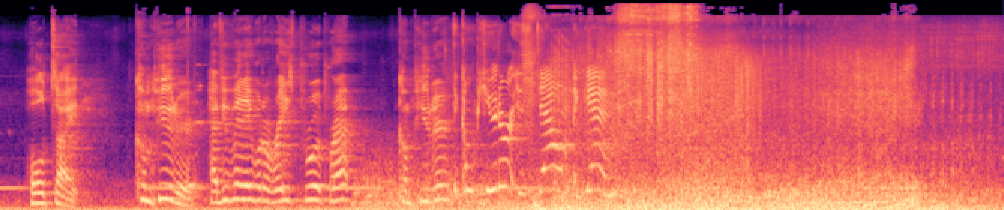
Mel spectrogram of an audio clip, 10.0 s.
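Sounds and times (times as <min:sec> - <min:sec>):
speech: 0:00.3 - 0:06.6
explosion of water tank: 0:02.5 - 0:10.0.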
